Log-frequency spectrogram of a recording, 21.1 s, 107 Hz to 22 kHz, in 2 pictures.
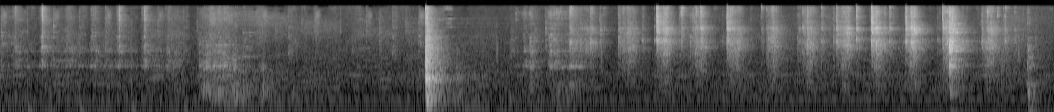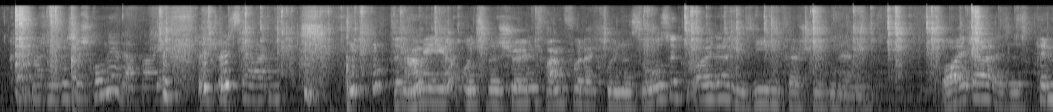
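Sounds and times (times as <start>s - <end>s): pepper mill grinding: 0.0s - 2.0s, 5.4s - 10.2s, 12.1s - 21.0s.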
